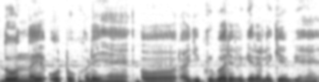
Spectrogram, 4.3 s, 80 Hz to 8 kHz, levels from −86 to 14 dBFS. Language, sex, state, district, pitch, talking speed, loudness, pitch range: Hindi, male, Rajasthan, Barmer, 115 Hz, 170 wpm, -17 LUFS, 115-120 Hz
